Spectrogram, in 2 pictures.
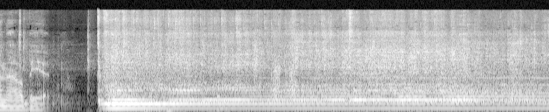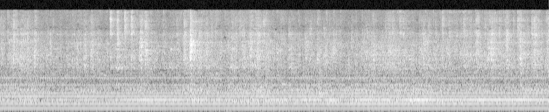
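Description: A garage door opener motor hums steadily.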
